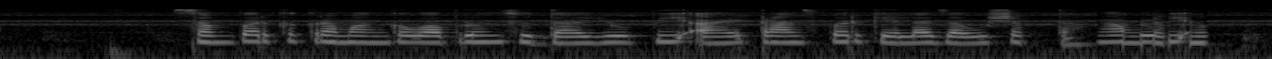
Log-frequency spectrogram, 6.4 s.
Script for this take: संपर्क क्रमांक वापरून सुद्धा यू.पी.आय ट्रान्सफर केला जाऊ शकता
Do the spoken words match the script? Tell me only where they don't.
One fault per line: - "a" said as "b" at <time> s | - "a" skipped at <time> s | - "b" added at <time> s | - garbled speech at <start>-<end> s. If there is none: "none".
- garbled speech at 5.5-6.0 s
